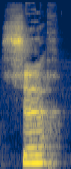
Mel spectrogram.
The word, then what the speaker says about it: sœur: O som é igual. Sœur, cœur.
